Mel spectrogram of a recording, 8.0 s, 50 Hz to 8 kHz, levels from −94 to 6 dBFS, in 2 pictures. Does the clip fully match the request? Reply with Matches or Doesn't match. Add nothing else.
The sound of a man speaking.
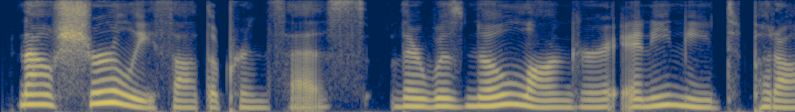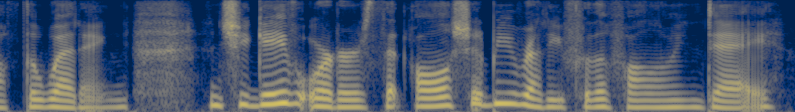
Doesn't match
